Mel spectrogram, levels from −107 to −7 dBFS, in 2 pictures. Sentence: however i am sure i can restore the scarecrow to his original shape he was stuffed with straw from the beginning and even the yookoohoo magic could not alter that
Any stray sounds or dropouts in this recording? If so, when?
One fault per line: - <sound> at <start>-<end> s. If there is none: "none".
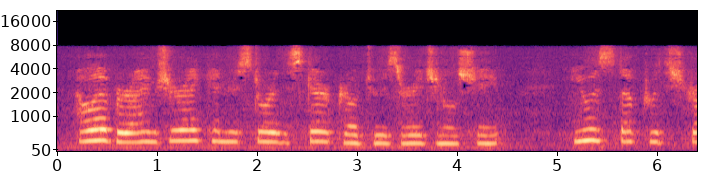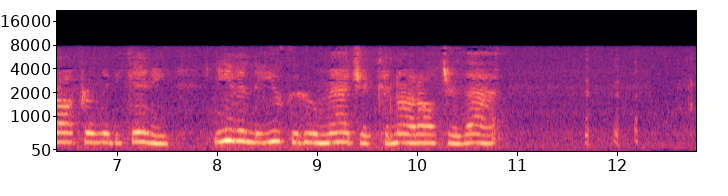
- laugh at 11.7-12.3 s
